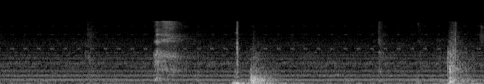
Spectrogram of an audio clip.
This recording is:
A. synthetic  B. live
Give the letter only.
A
